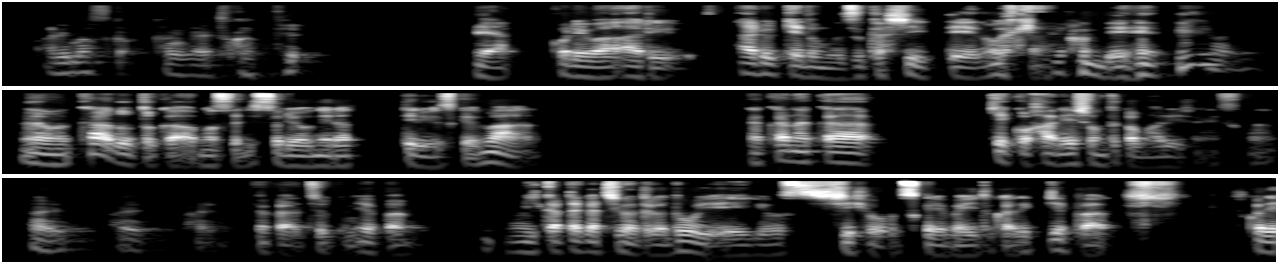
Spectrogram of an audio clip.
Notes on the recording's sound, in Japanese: 社内1on1を大公開！限りなくZoom音源を生々しくお届けします。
